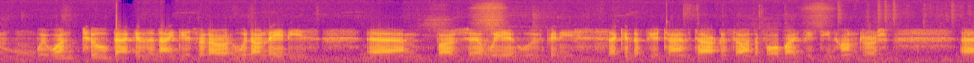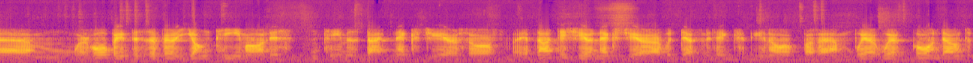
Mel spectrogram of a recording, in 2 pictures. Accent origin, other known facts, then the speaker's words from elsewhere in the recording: Waterford, Munster, Ireland; He's from Waterford, my hometown in Ireland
